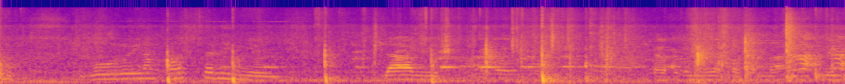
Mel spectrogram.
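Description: A basketball knocking on a concrete court several times at irregular intervals, over players' voices calling out during play.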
